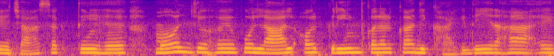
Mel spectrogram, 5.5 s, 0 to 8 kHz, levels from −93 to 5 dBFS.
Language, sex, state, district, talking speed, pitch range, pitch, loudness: Hindi, female, Haryana, Rohtak, 185 wpm, 190-215 Hz, 200 Hz, -15 LUFS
